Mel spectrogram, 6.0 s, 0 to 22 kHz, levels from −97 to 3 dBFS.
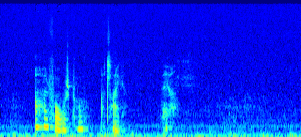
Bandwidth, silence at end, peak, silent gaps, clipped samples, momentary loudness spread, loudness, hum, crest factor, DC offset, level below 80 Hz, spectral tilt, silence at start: over 20 kHz; 0 s; -18 dBFS; none; under 0.1%; 25 LU; -40 LUFS; none; 24 dB; under 0.1%; -56 dBFS; -7 dB/octave; 0 s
